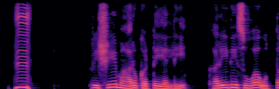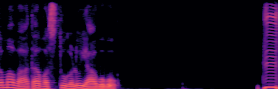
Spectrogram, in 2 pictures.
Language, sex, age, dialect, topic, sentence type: Kannada, female, 46-50, Mysore Kannada, agriculture, question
